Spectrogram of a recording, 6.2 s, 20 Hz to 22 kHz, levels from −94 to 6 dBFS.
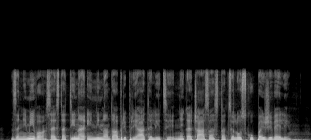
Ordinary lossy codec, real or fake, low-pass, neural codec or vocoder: none; real; 10.8 kHz; none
